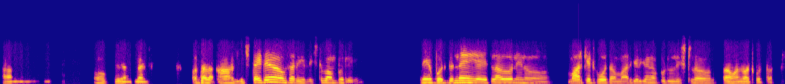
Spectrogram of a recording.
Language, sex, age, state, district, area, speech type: Telugu, male, 18-30, Telangana, Adilabad, urban, conversation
